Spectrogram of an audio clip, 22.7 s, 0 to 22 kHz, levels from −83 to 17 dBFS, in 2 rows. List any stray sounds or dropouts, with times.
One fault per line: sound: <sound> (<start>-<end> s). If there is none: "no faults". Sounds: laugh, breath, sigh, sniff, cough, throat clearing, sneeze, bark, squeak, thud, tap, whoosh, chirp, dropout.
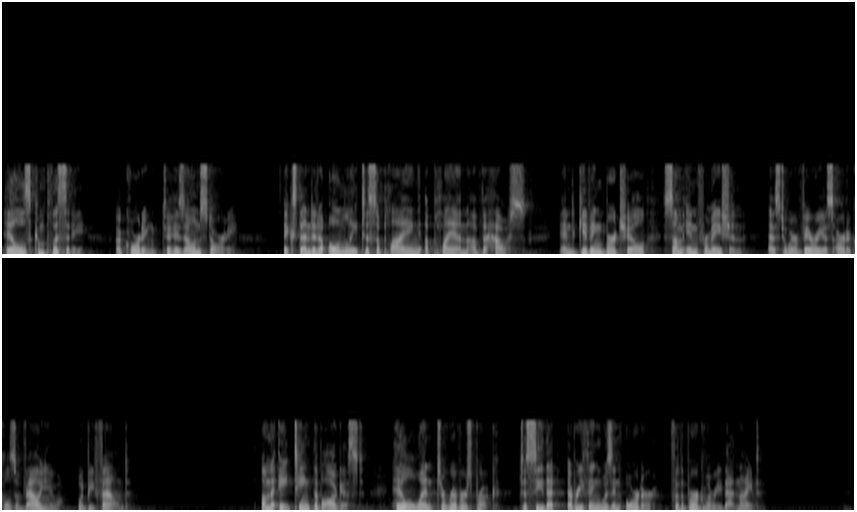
no faults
